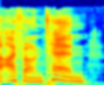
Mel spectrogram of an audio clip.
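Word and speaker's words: iPhone X: Then the iPhone 10, which has a X in the name, but it's pronounced 10 because Roman numerals.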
